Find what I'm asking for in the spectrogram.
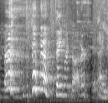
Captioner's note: daughter laughs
